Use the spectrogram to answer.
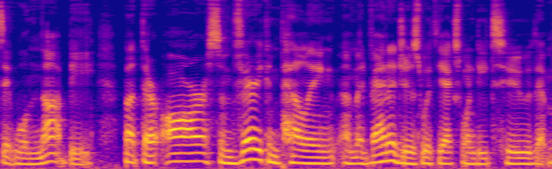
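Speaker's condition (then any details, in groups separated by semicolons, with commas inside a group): No condition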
